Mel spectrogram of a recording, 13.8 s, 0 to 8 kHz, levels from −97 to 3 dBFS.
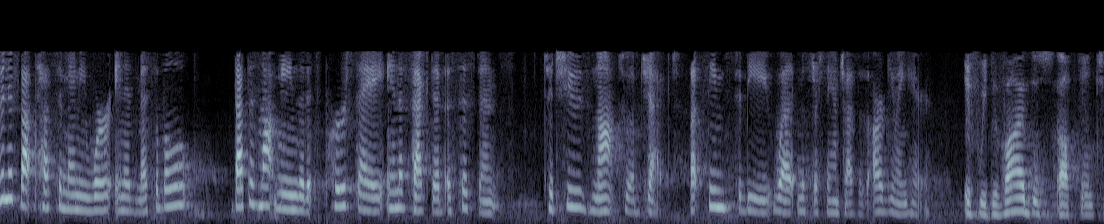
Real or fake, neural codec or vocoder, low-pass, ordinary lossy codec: fake; codec, 16 kHz, 2 kbps, X-Codec, HuBERT features, trained on LibriSpeech; 7.2 kHz; AAC, 16 kbps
